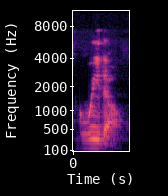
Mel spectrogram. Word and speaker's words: Guido: right yes you know but it's spelled like g-v-i-d-o like the video i mean paul and i were tripping over and saying how do you pronounce this thing well it's guido turns out so what distinguishes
